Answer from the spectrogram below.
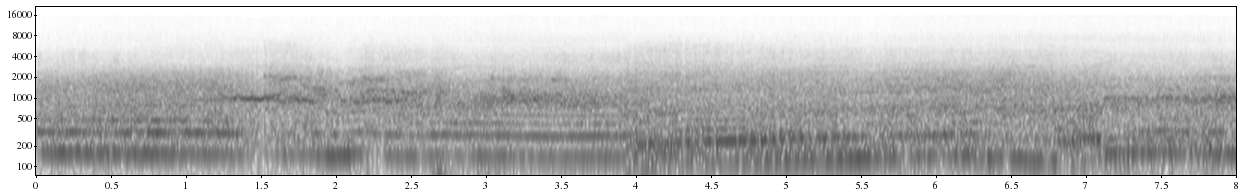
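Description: vehicle, car speeding and skidding

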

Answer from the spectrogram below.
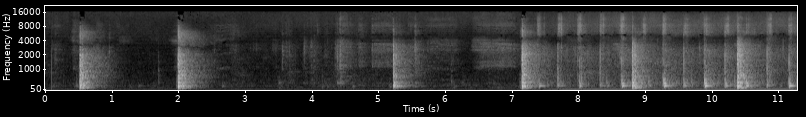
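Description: household object, doors slamming

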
